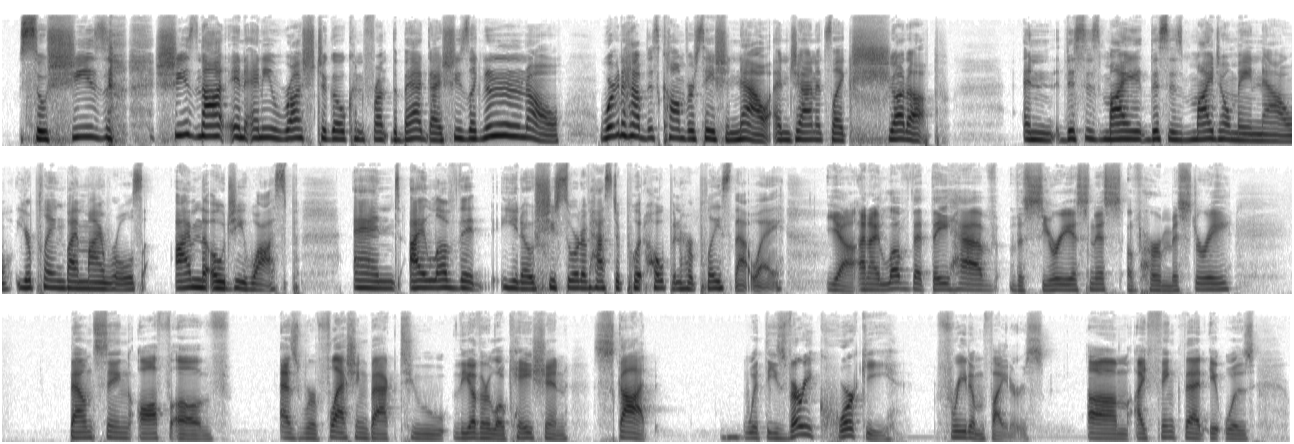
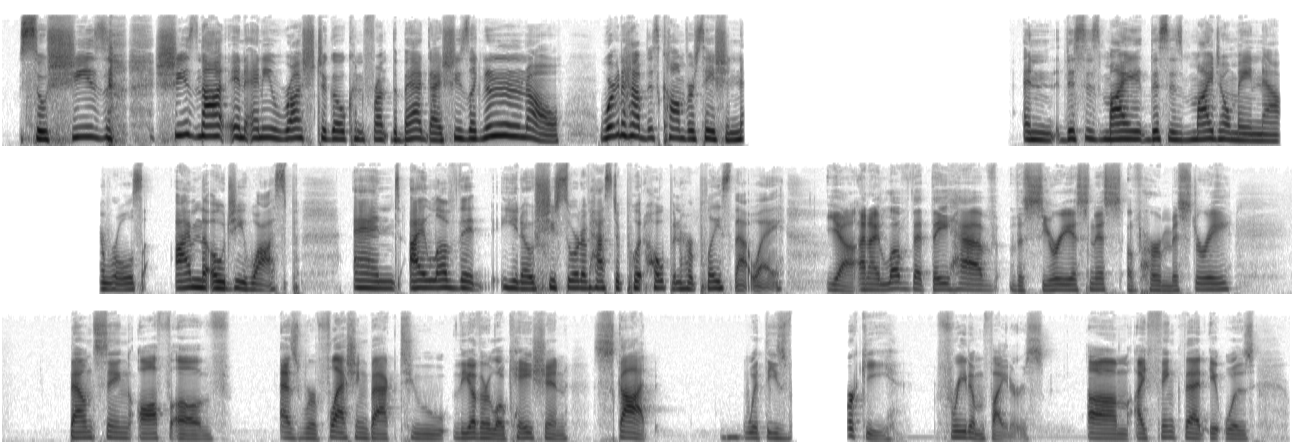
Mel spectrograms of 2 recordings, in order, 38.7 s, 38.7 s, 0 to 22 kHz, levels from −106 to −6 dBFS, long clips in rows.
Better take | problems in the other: first | audio cutting out; at 7.5 s for 2.5 s, at 13 s for 1 s and at 34 s for 0.5 s

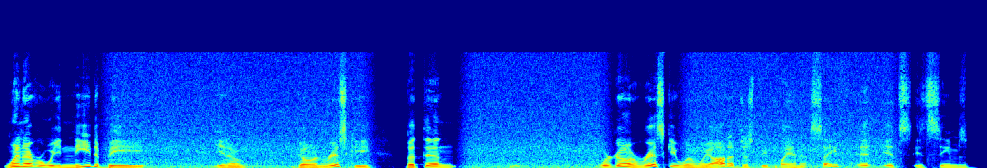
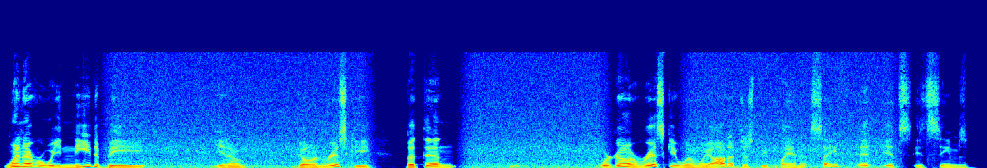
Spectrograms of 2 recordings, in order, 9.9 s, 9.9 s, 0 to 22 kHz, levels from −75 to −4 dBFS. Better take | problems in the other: neither | hiss; noticeable; from 1 to 3.5 s, from 4.5 to 6 s and from 7 to 9 s; 15 dB below the speech; the same in both

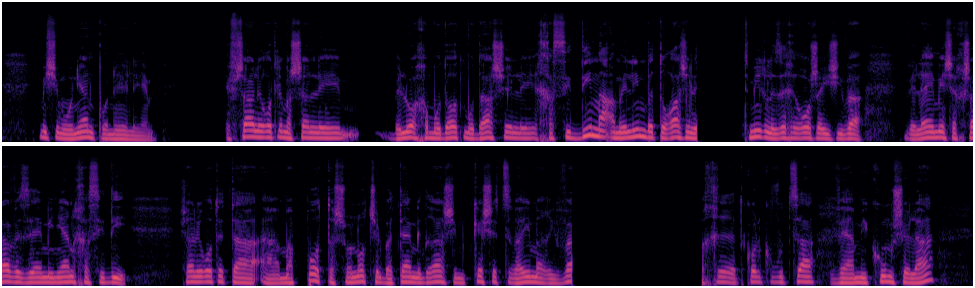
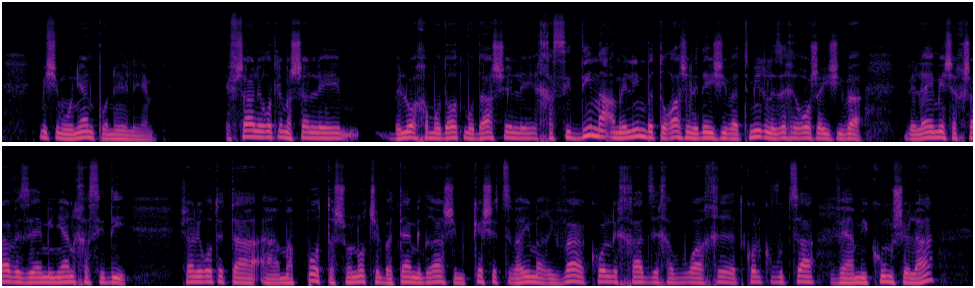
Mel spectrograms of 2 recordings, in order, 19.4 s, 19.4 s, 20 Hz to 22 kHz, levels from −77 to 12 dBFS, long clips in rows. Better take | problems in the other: second | audio cutting out; at 7 s and at 15 s for 1.5 s

